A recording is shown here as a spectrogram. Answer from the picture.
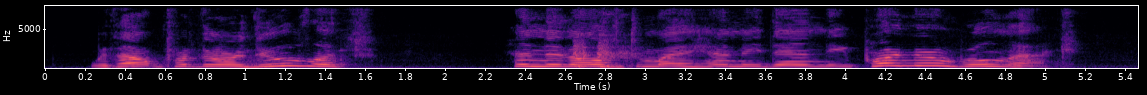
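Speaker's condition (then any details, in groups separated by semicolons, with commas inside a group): Cerebral palsy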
